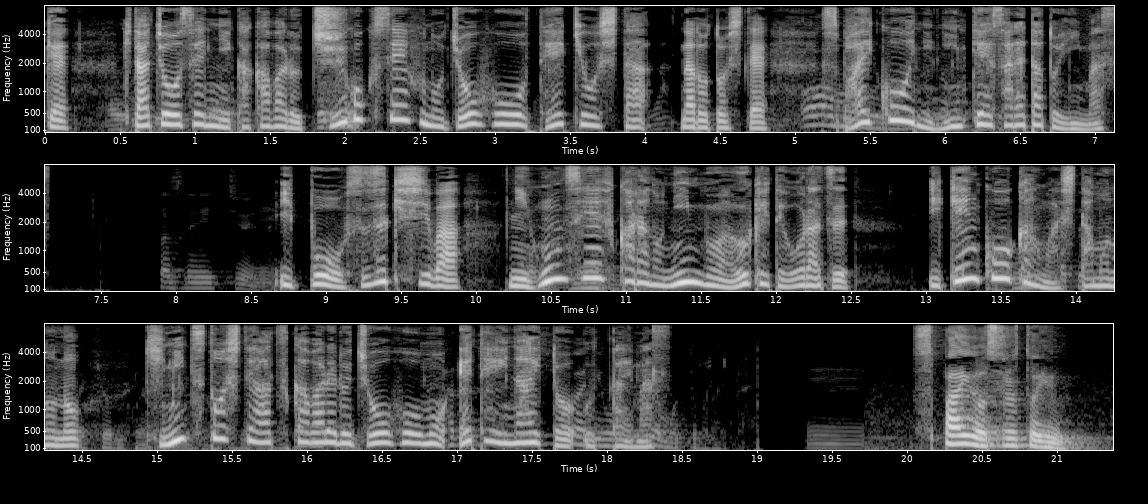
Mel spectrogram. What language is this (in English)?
Japanese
